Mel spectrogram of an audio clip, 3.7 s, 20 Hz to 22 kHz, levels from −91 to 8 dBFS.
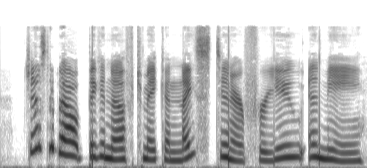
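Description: Speech with audio missing between chunks: skips at 0.47, 0.92, 1.37, 1.83, 2.28, 2.74 and 3.19 s, each dropping roughly 50 ms, likely lost during half-second chunk handoffs.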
